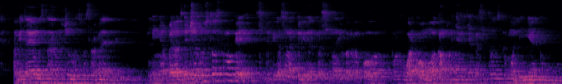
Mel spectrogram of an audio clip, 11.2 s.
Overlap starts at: none

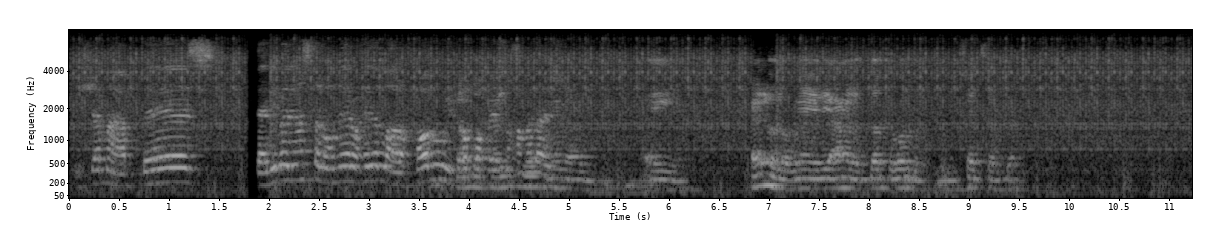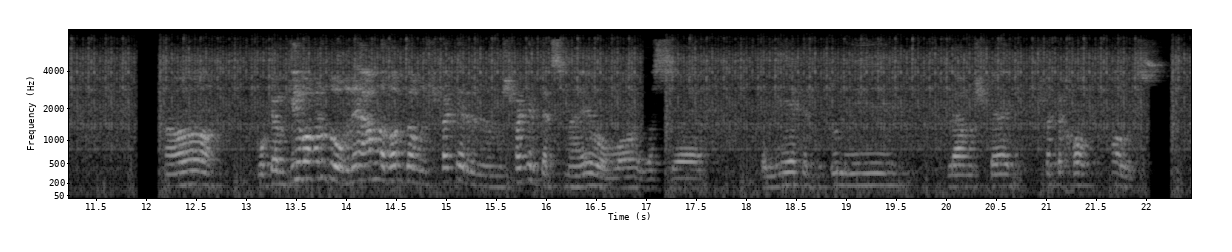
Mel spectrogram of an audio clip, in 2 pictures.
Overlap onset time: 3.6 s

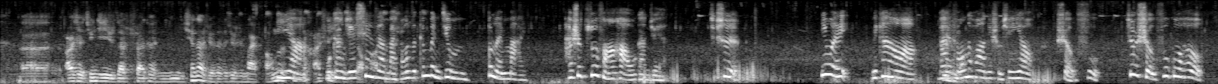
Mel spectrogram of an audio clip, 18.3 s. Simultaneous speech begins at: 4.2 s

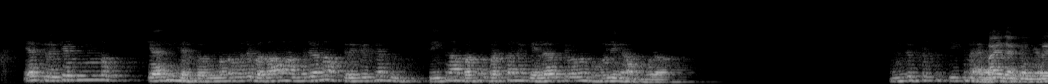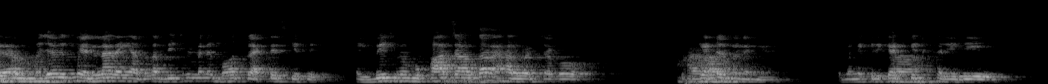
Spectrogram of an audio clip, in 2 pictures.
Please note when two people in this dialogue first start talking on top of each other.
9.7 s

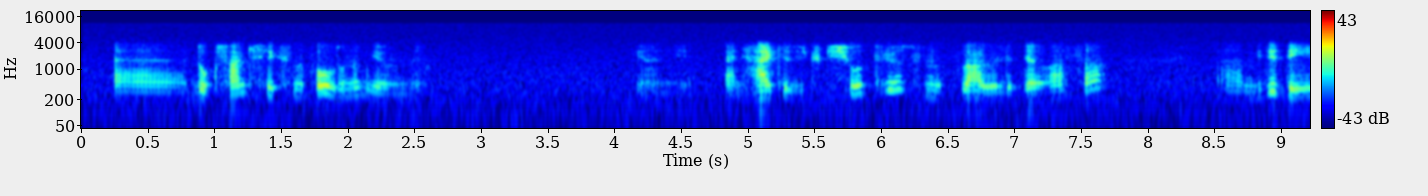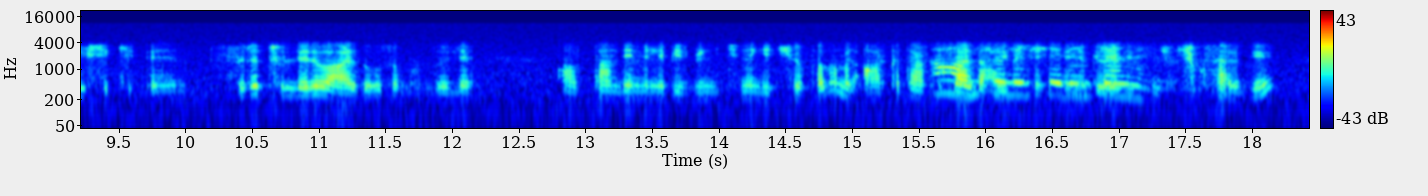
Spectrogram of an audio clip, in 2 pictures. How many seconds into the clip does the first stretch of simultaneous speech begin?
15.6 s

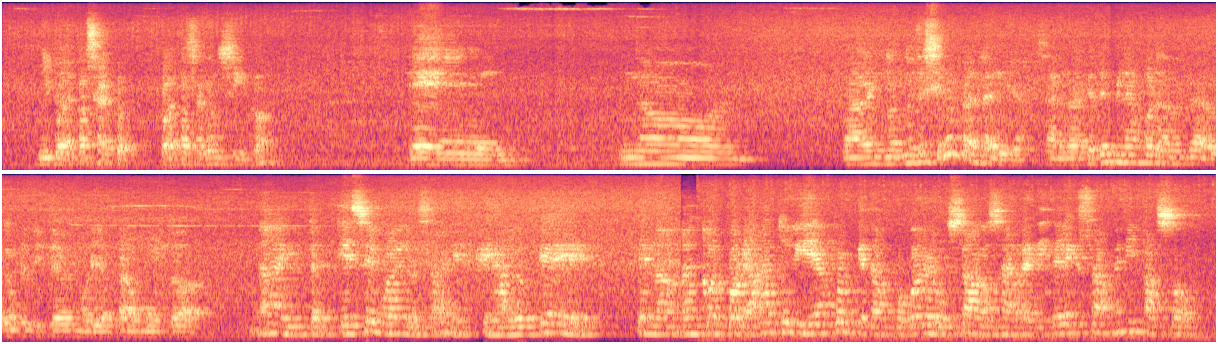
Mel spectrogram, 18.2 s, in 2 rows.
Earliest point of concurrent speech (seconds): none

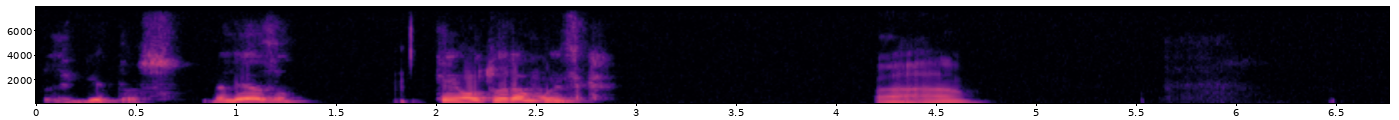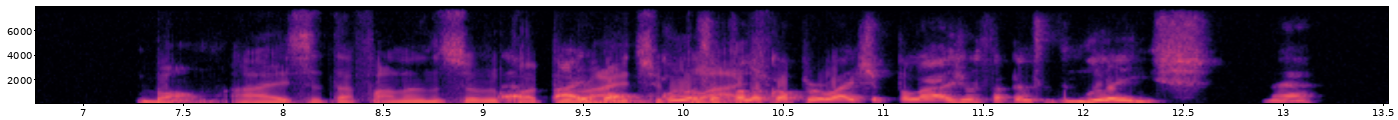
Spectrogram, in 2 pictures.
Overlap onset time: 9.1 s

